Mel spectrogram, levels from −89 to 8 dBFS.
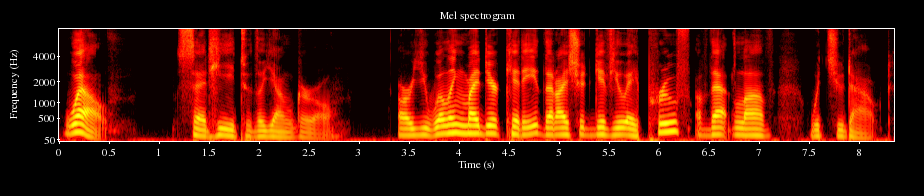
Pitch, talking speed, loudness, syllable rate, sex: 125 Hz, 185 wpm, -22 LUFS, 4.5 syllables/s, male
